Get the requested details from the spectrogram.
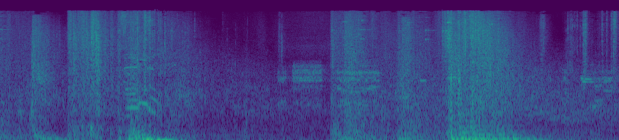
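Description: A shotgun fires loud, booming blasts.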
